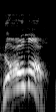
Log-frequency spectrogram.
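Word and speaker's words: Louhimo: That was Battle Beast and the swollen red bulging pipes of Nora Luhimo. – Luhomo! Basically, if you get her name wrong.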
